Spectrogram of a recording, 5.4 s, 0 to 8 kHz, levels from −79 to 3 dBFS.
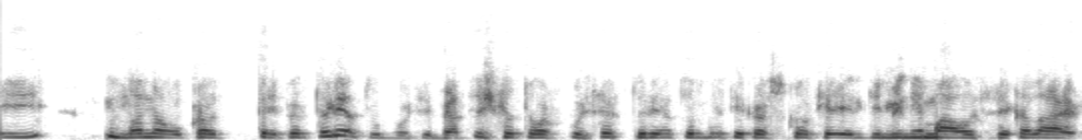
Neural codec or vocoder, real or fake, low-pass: codec, 24 kHz, 3 kbps, HILCodec; fake; 7.2 kHz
